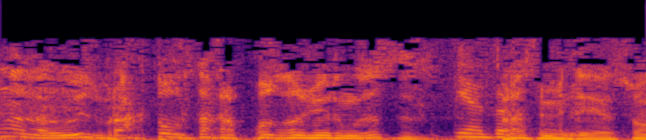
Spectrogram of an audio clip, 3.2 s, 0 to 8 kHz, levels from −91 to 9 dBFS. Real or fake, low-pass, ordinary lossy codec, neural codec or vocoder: real; 7.2 kHz; MP3, 24 kbps; none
